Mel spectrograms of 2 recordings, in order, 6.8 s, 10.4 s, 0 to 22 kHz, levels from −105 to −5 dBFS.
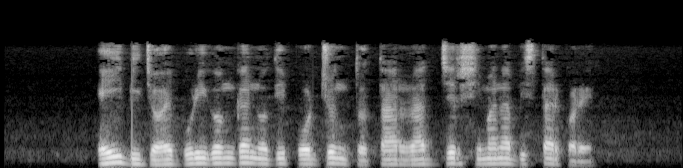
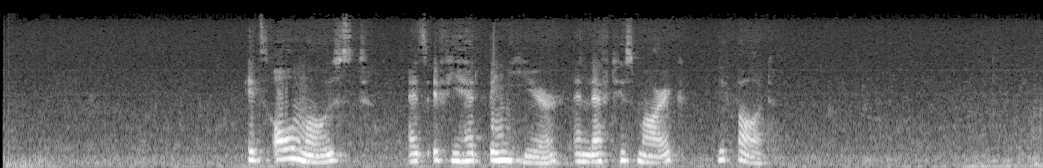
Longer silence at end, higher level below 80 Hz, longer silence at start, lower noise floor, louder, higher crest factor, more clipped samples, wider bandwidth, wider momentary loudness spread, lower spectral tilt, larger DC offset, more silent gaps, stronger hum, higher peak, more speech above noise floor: first, 0.95 s vs 0 s; second, -58 dBFS vs -42 dBFS; first, 1 s vs 0.05 s; first, -73 dBFS vs -41 dBFS; second, -23 LUFS vs -13 LUFS; about the same, 18 dB vs 16 dB; neither; second, 8.4 kHz vs 12 kHz; second, 8 LU vs 26 LU; second, -5 dB/octave vs -8.5 dB/octave; neither; neither; neither; second, -6 dBFS vs 0 dBFS; first, 51 dB vs 29 dB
